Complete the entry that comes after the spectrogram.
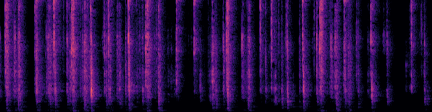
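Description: Fingertips type rapidly on a backlit typewriter-style mechanical keyboard with blue switches, an aluminum body and round plastic keycaps. A fast run of sharp, bright clicky keystrokes dies away almost instantly, broken by a couple of brief pauses.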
